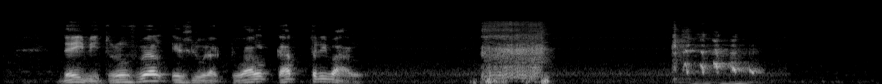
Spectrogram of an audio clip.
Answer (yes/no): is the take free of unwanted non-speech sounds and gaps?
no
